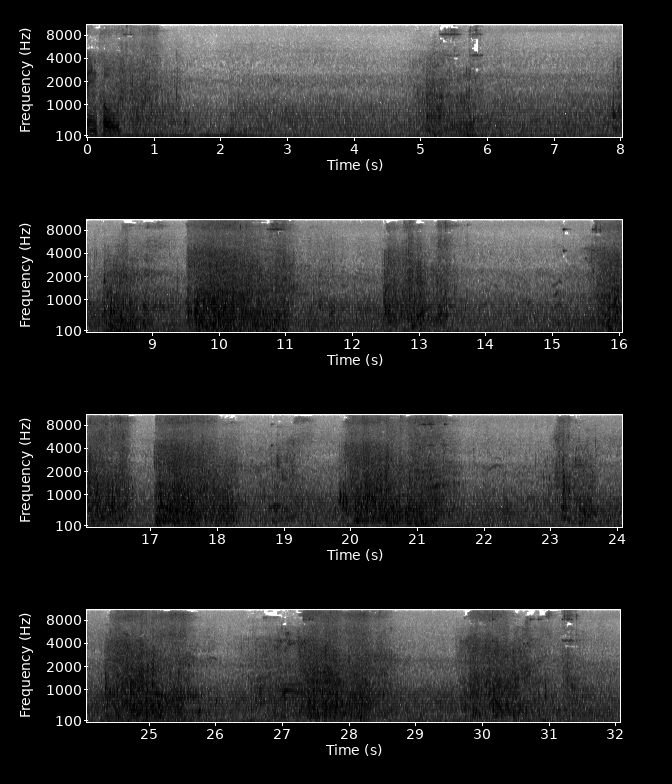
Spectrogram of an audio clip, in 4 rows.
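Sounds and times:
waves washing against rocks: 8.1s - 13.9s, 15.2s - 31.8s.

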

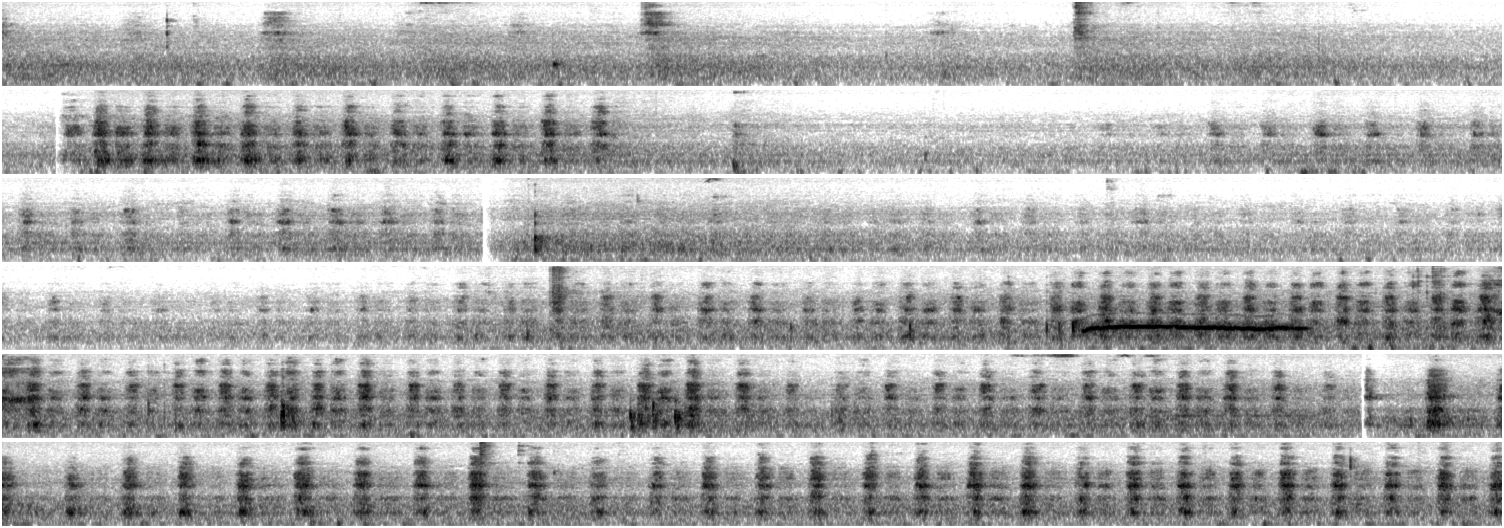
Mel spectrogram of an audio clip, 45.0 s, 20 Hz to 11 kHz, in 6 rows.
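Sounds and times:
dog panting: 7.8s - 10.7s, 12.9s - 45.0s.

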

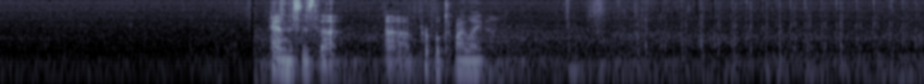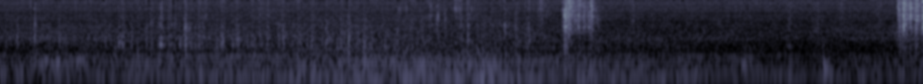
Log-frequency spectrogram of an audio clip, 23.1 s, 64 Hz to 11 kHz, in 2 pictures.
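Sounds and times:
low steady hum: 0.0s - 23.0s
brush tapping surface: 7.0s - 18.9s.

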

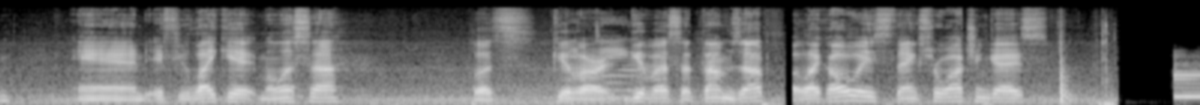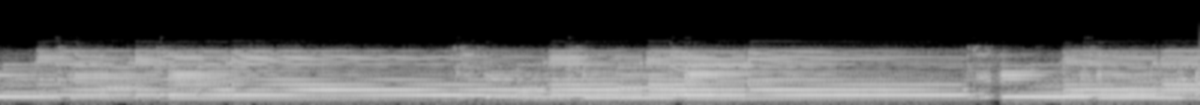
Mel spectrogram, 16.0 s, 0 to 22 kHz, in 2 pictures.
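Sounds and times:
guitar plucked notes: 3.8s - 4.5s, 7.8s - 16.0s.

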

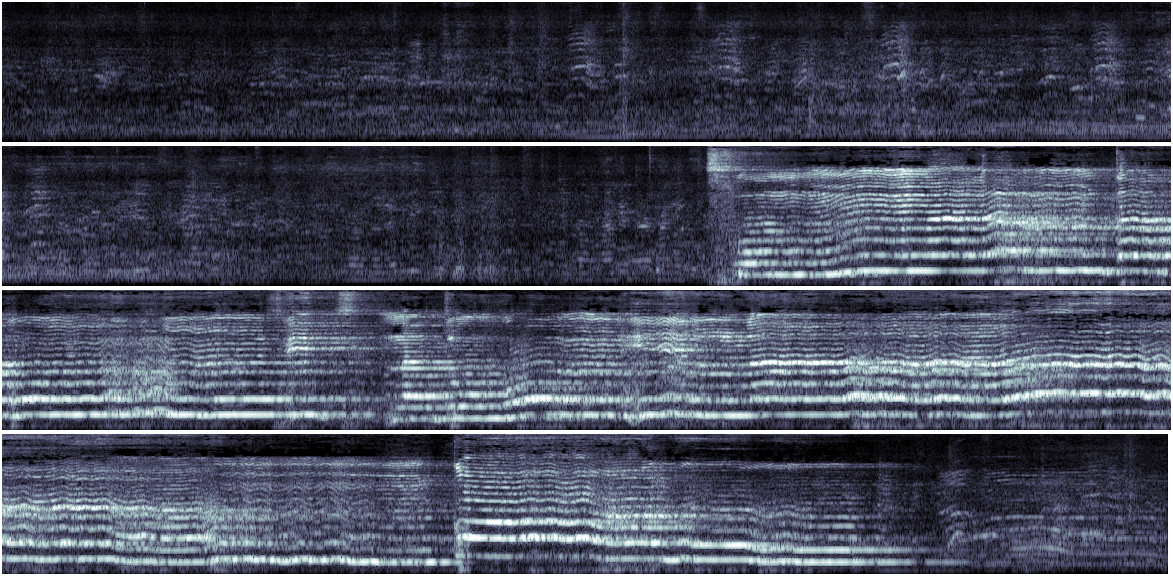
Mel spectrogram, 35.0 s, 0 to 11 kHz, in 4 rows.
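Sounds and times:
boy reciting melodically over pa: 14.0s - 35.0s.

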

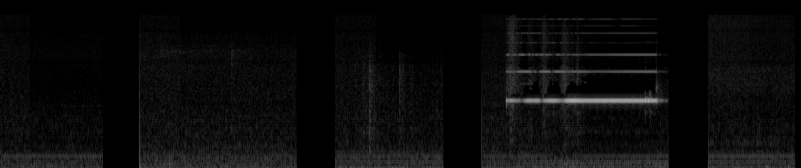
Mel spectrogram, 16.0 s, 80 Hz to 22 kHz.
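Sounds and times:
oven keypad beeping: 10.1s - 13.4s.

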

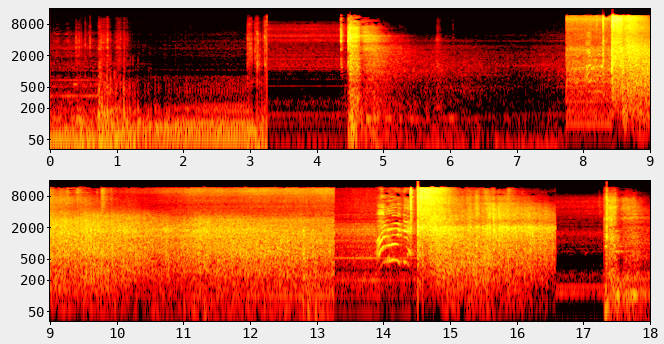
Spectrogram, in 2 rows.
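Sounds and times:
artillery gun blast with rolling rumble: 7.8s - 13.3s, 14.5s - 16.6s.

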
